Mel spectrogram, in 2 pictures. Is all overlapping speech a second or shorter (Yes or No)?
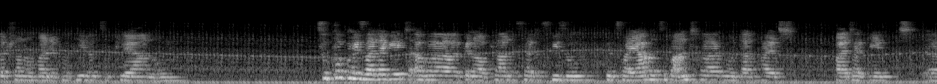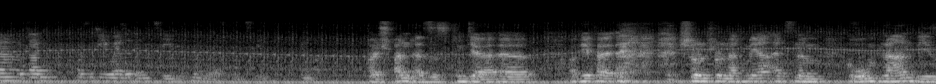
Yes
